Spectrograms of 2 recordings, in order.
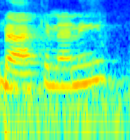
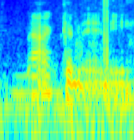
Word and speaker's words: McEnany: McEnany. McEnany.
